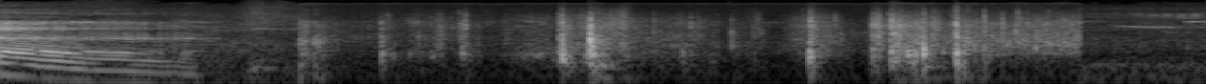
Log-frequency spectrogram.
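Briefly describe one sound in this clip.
Plastic trays knock on a wooden table.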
